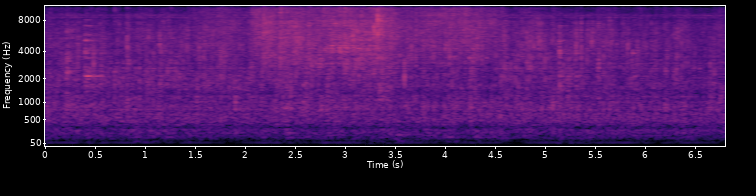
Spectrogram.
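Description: Food sizzles and crackles steadily in a hot pan.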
